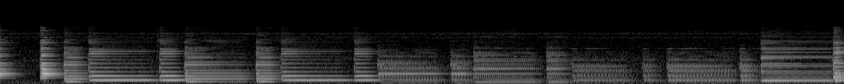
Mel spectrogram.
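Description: Instrumental keyboard music with a piano-like tone: a couple of short struck notes, then sustained chords, each held and fading before the next.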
